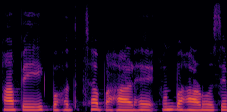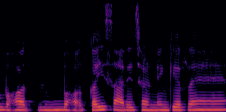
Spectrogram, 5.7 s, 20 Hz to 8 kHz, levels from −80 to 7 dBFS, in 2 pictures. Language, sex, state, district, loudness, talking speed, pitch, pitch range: Hindi, female, Uttar Pradesh, Etah, -31 LUFS, 190 wpm, 200 Hz, 195-210 Hz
